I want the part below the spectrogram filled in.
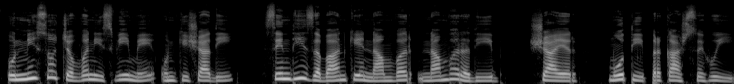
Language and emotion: Urdu, neutral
